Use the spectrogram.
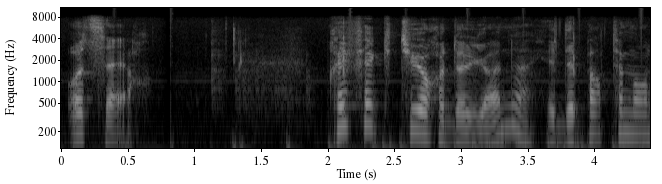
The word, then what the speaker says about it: Auxerre: Auxerre s'écrit Auxerre et se prononce Auxerre.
